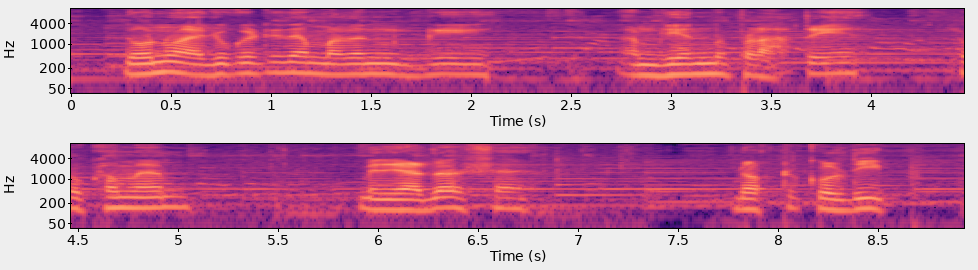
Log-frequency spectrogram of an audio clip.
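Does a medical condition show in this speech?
Yes: cerebral palsy.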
